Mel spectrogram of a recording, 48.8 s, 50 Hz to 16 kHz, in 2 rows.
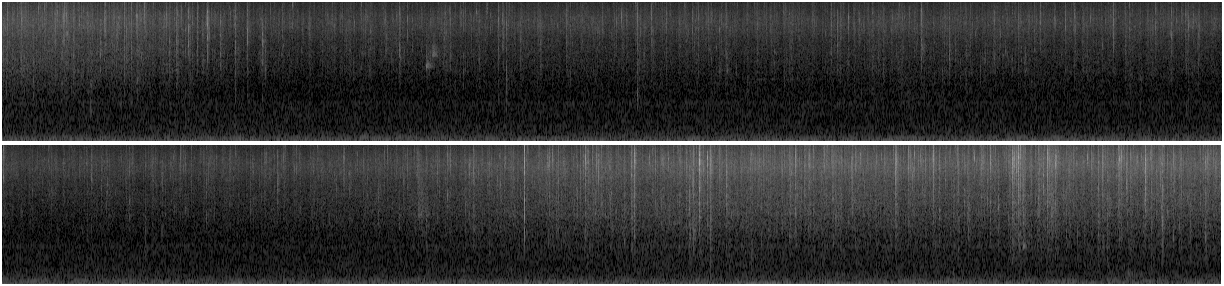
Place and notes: Berlin Bürknerstr., backyard window - light ice rain
late night in February, a light ice rain begins
(Sony PCM D50, DPA4060)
